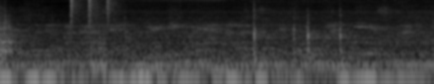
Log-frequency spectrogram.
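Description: A few sharp clicks from a gas hob's igniter as the burner under a frying pan is lit: three close together about a second in, then a few more scattered later, over a steady low hum.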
